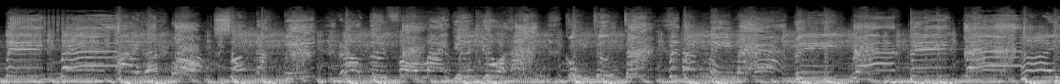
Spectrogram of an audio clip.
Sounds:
Music

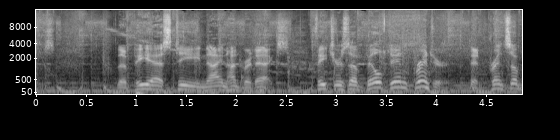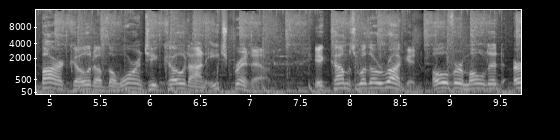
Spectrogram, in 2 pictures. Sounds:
Speech, Music

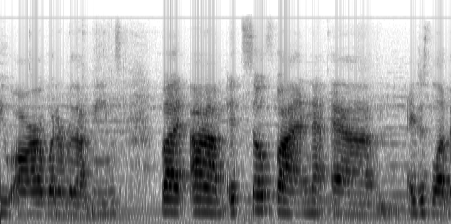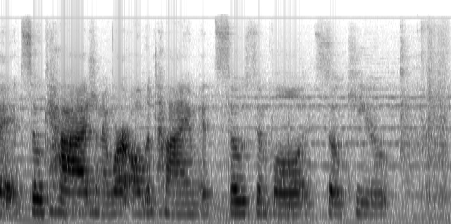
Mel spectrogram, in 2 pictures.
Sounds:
Speech, inside a small room, Music

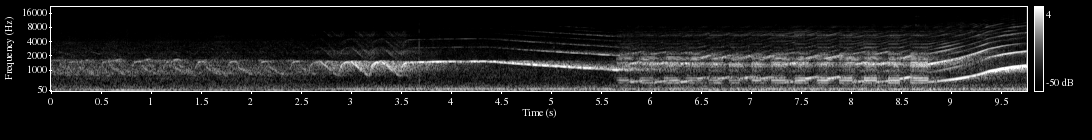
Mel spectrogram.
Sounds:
ambulance siren

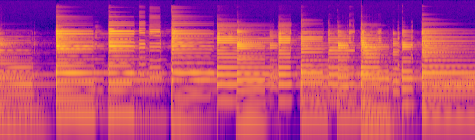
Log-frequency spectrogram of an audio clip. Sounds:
Acoustic guitar, Strum, Guitar, Music, Plucked string instrument, Musical instrument

